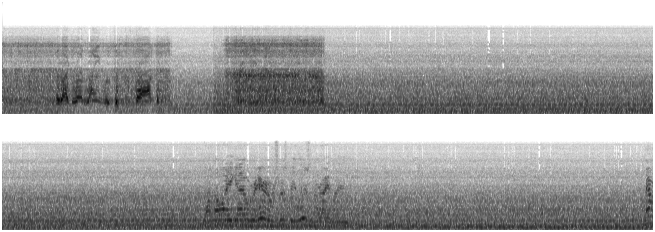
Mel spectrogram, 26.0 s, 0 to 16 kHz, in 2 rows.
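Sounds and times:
radio static: 0.0s - 3.4s, 4.2s - 6.5s
diesel truck engine drone: 0.0s - 26.0s
road noise: 11.5s - 26.0s.

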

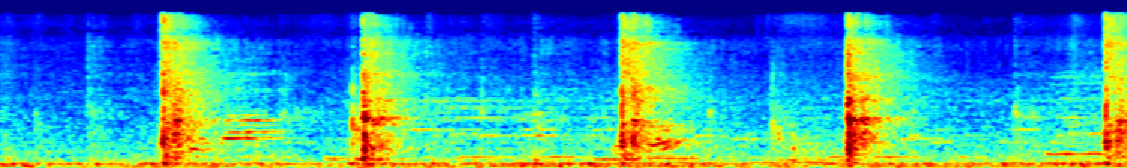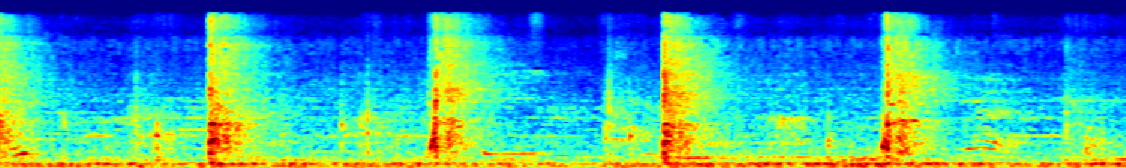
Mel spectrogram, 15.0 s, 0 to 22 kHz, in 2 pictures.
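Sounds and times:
rackets smacking shuttlecock: 0.6s - 1.5s, 10.3s - 10.9s, 13.3s - 13.9s.

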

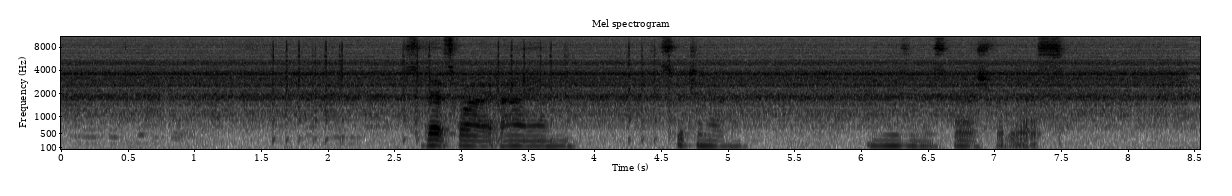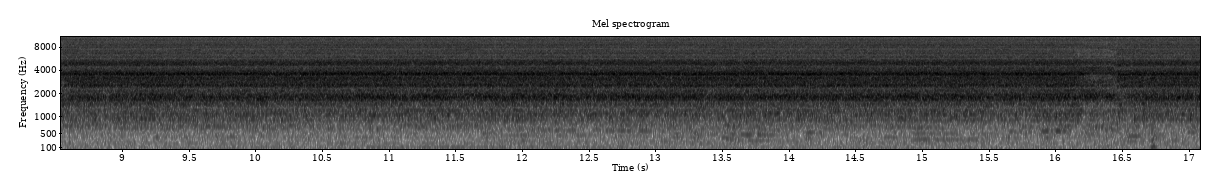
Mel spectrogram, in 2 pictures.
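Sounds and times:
faint low hum: 0.1s - 5.3s.

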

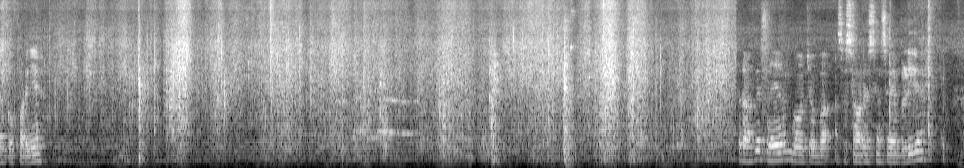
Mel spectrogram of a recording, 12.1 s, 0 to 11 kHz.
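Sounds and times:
fabric cover rustling: 0.0s - 9.2s.

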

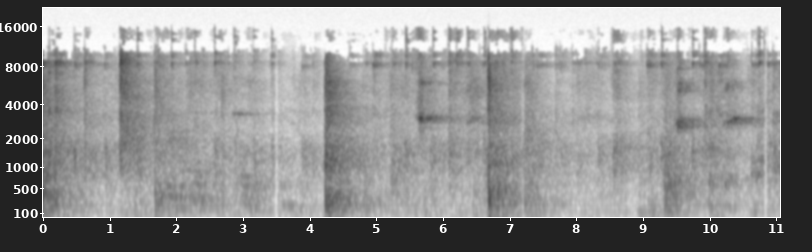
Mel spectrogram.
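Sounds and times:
shoe squeaks: 2.8s - 3.2s, 5.5s - 6.7s, 9.3s - 10.9s
ping pong ball knocks echoing: 5.4s - 10.0s.

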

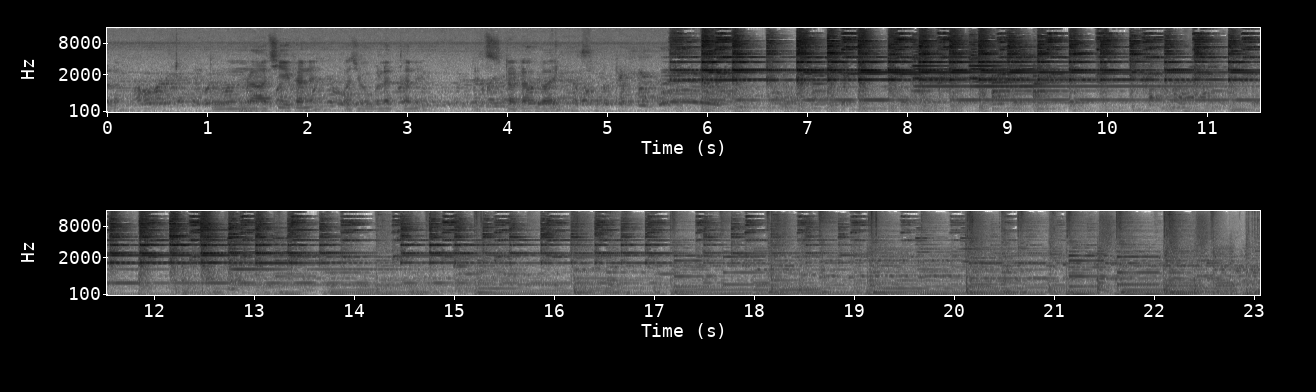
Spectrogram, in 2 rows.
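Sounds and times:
hand cymbals clashing: 5.6s - 21.3s.

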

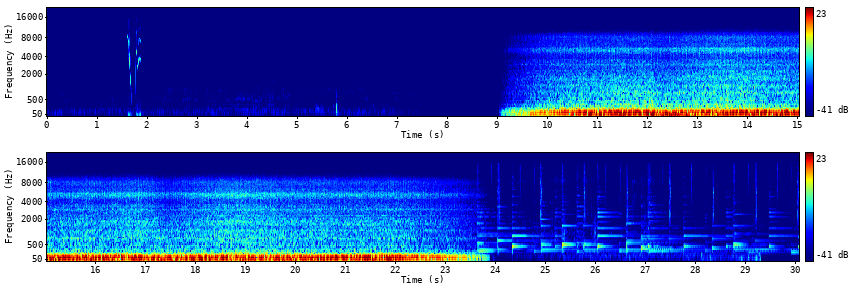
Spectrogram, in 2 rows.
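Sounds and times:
road noise: 9.1s - 23.8s
van engine running: 9.1s - 23.8s.

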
